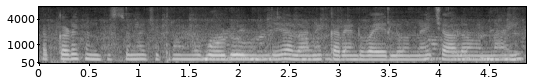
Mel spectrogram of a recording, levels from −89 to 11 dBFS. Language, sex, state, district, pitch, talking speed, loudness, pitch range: Telugu, female, Andhra Pradesh, Sri Satya Sai, 220 Hz, 135 wpm, -14 LUFS, 215-230 Hz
